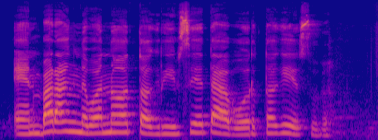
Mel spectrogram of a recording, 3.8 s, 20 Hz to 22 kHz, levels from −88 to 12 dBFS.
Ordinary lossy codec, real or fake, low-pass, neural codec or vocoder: none; real; none; none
